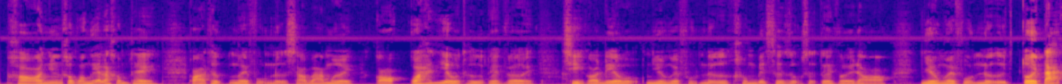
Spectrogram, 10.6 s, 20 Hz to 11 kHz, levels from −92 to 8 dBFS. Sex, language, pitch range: male, Vietnamese, 85-130 Hz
